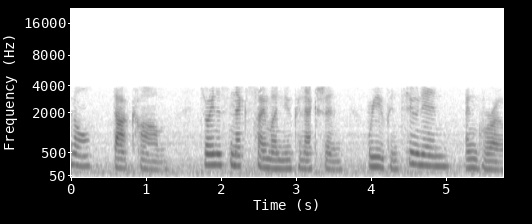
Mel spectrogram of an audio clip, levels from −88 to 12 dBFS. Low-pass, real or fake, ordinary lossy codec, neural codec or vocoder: 7.2 kHz; real; AAC, 16 kbps; none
